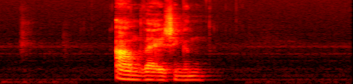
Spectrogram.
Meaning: plural of aanwijzing
- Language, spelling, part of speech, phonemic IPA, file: Dutch, aanwijzingen, noun, /ˈaɱwɛizɪŋə(n)/, Nl-aanwijzingen.ogg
